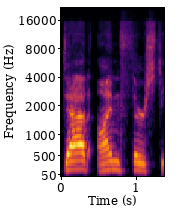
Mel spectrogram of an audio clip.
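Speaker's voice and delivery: acted commanding tone. Retelling how a daughter asks for drinks: imitating a declarative, commanding tone. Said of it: "in a very declarative, uh, al-, almost commanding tone".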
